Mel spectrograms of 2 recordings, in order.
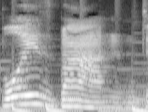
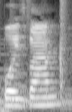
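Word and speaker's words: bois bandé: Um, but boys band it is. And I'm definitely not pronouncing that in the correct way.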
